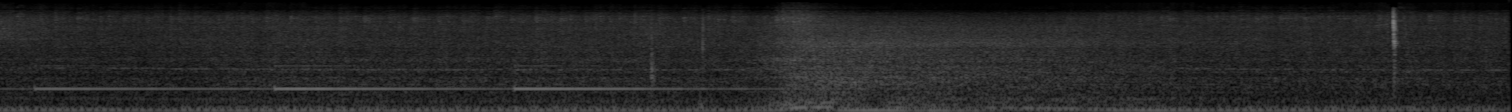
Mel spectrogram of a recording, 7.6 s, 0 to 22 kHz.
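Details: 2005 Chevrolet Tahoe V8 after fixing a crank-no-start: harness wires rubbed through by the drive shaft had shorted and blown the PCM1 fuse; wires spliced and zip-tied. Starts and idles evenly with one throttle blip. Check engine light remains (P0449 evap vent).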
